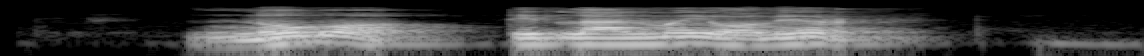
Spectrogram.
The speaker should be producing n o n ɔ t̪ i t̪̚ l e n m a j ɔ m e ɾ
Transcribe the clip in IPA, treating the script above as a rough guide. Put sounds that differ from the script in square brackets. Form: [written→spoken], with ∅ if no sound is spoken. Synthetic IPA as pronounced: n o [n→m] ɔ t̪ i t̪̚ l [e→a] n m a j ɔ m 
